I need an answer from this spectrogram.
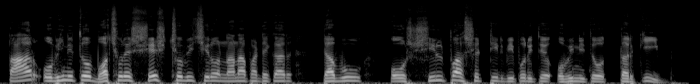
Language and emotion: Bengali, neutral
